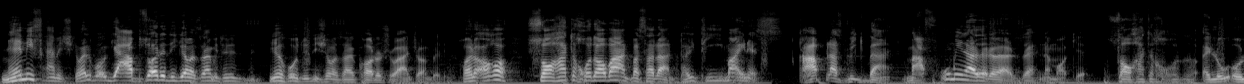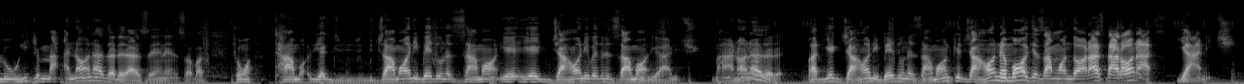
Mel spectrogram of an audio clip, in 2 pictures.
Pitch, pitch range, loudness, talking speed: 125 Hz, 115-160 Hz, -26 LUFS, 185 wpm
